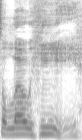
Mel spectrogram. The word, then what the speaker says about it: Alohi: But then you just, find out over the years that, well, in here it says it's a low he in the official pronunciation.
